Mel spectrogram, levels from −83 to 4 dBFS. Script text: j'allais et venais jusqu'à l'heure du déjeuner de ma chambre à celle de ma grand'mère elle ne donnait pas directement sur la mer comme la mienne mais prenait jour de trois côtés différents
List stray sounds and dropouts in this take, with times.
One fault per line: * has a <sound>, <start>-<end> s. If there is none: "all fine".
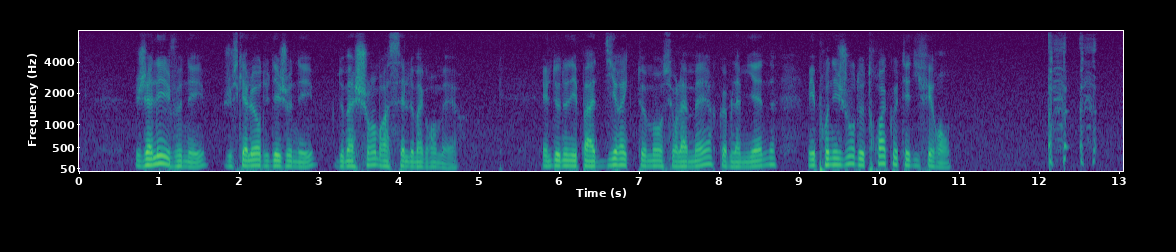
* has a cough, 12.1-12.7 s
